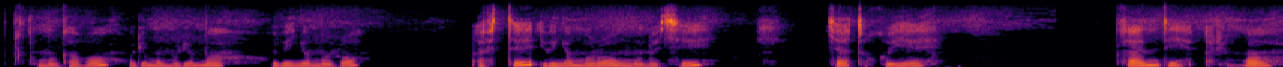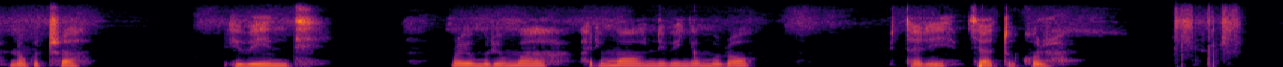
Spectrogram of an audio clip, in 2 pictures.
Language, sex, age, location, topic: Kinyarwanda, female, 18-24, Nyagatare, finance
